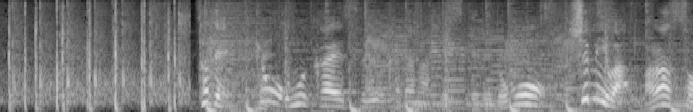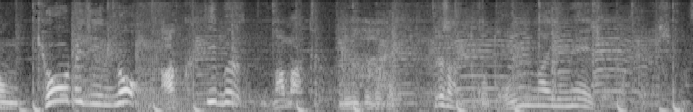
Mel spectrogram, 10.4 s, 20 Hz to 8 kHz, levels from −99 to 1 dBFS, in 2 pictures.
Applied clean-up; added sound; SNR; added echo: none; none; none; none.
